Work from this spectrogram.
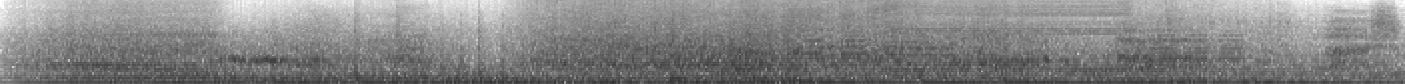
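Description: Car driven recklessly in a film chase scene, engine roaring with long skidding tire squeals over a loud, continuous rush of traffic noise, close and intense, no talking.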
